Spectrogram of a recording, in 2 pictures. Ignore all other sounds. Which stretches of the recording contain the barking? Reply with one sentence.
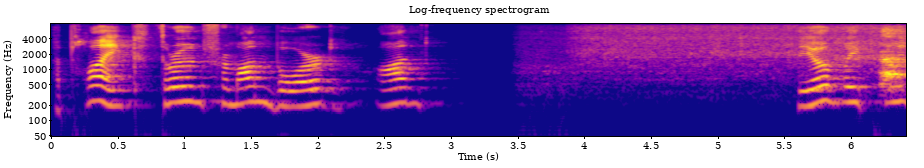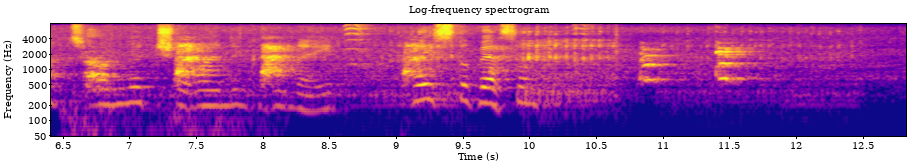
The barking can be heard from 6.2 to 11.6 s.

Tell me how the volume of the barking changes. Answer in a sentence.
The loudness of the barking goes down, then up.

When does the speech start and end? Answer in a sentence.
You can hear the speech from 0.0 to 2.8 s and from 5.6 to 10.2 s.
